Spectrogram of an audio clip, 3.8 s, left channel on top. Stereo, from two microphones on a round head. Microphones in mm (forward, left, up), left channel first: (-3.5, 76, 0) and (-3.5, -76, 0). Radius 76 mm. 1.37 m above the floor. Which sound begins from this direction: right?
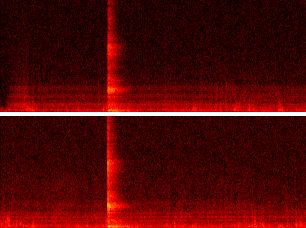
Tapping, at 1.3 s.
